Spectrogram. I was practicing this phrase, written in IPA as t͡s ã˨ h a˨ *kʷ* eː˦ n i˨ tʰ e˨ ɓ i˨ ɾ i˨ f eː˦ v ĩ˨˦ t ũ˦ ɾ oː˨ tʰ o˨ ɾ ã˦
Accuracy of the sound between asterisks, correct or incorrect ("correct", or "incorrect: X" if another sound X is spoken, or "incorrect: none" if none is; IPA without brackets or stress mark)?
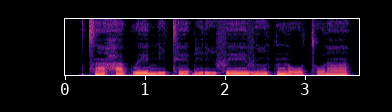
correct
